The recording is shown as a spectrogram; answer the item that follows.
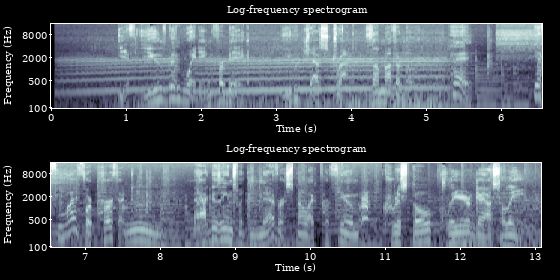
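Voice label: commercial sizzle, Voice Over; Voice Over artist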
